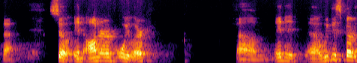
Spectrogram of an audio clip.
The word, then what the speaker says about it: Euler: his name was greg it's his name is pronounced euler um so euler what he did is he solved a lot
